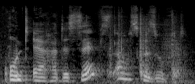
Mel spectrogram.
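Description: An actress playing a bossy, sharp-tongued, socially ambitious lady in a radio drama. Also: lowish voice, big pitch swings, normal speed. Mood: ingratiating. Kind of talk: German radio drama acting. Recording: clear background noise.

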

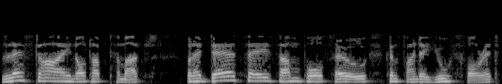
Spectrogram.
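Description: Guy doing a dying patchwork servant, groany and insistent, pitched up, audiobook, tinny sound. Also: moderate pace, no room sound, natural voice. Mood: groaning, insistent. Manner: groaning, colloquial, urgent.

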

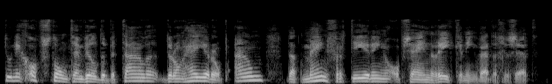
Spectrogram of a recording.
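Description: Polite male businessman witness a man acts him out, explanatory, animated intonation, faintly rough tone, detective audiobook. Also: mid-range voice, a little fast, no room sound, voice pushed up. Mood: amused, chatty. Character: earnest, round-faced businessman giving his account.

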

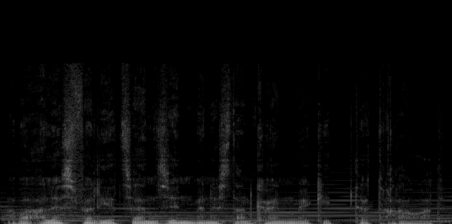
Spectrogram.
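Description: An actor playing an obsessed, grave killer in a radio drama, speaking a halting inner monologue as he feels death approach. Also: rumbling low, little pitch movement. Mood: grave, brooding. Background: cello and string music.

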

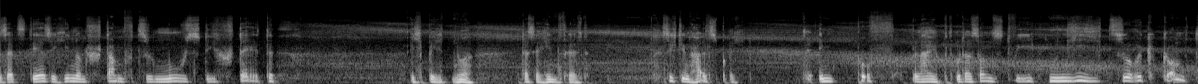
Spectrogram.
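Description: An actor playing a shrewd, cowardly winegrower with a rough voice and wry, earthy asides, in a comic radio play. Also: male voice, mid-range voice, darkish tone, a little hiss or hum. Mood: anxious. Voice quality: very rough, husky voice. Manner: earthy, wryly lamenting asides. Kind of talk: classical comedy radio play acting.

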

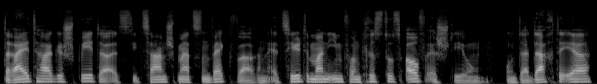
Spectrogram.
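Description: An actor playing a haunted disaster cleanup veteran in a radio play, telling his story in short, measured, somber phrases. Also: medium pitch, dry recording, studio quality, close to an everyday voice. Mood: somber, bitter. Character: haunted Chernobyl cleanup veteran, a man bearing witness.

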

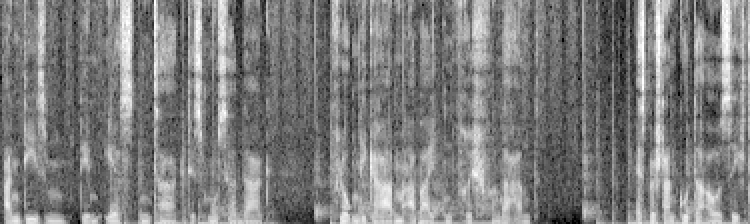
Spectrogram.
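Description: A man narrating a literary radio drama in a dramatic, emphatic style. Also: fairly low pitch.

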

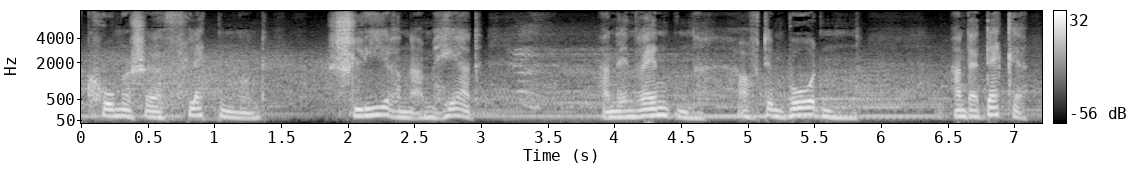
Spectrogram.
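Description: A man's voice: medium pitch, takes it slowly, noisy background, close to an everyday voice. An actor playing a teenage boy who narrates grim events in the first person in a radio drama, sounding unsettled. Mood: grim, slow. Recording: loud music bed under the voice.

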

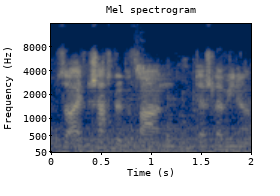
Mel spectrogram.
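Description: A man playing a matter-of-fact, deadpan young researcher detective in a parody audio drama. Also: on the low side, fast, loud music behind the voice, lightly acted. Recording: noisy amateur recording with clicks.

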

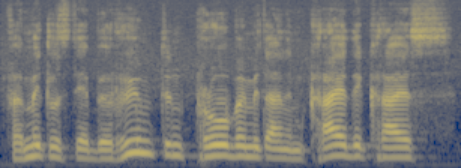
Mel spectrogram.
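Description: An actor as the narrator of a 1950s German radio play, telling a parable in a measured, explanatory way. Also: male voice, fairly high pitch, a little mellow, lightly acted. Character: calm storyteller narrating a folk parable.

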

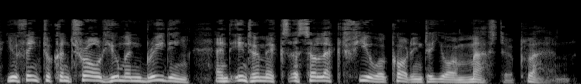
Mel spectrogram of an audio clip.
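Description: A man voicing a defiant, coldly angry young heir in a forceful, imperious, declamatory way. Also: a little high, animated, normal speed, breathy edge, no room sound, voice pushed up. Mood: commanding fury.

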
